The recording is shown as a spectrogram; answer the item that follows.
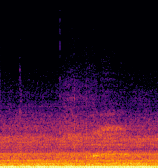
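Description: Steady low hum of room tone.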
